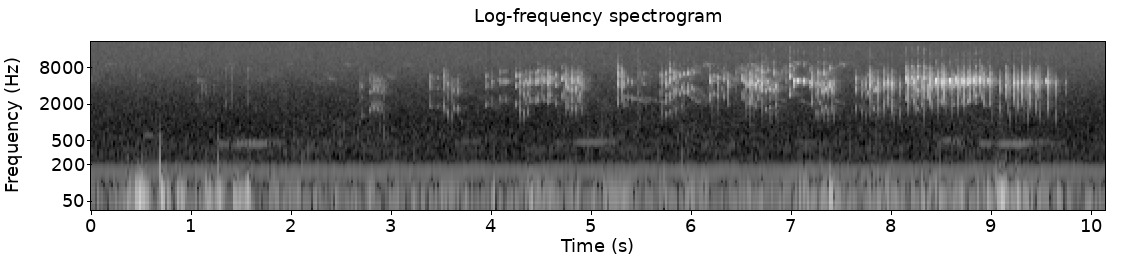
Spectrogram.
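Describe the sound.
Several birds chirp and tweet in quick, high-pitched bursts that grow denser toward the end, with a steady low hum running underneath throughout.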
